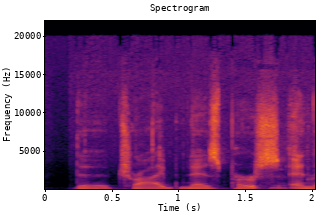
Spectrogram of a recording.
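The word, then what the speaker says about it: Nez Perce: how you correctly pronounced nesp Pur the tribe NES purse and that's how they pronounce it because it's a French word the French gave the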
